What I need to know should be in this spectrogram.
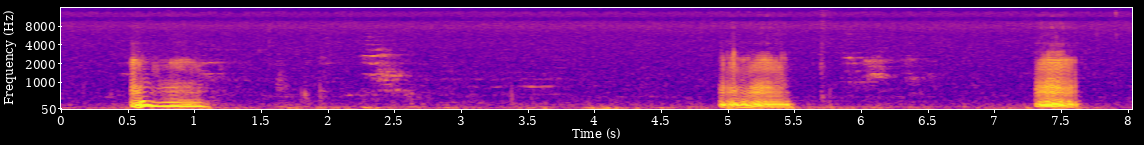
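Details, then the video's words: Scottish Straight cat snoring in a quiet room: three short rattling snores, the first longest, separated by soft breathing and faint background murmur. "고양이 코골이"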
